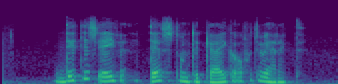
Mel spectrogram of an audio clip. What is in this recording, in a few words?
Test voicenote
